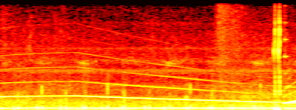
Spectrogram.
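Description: Footsteps run on a paved road.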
